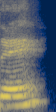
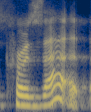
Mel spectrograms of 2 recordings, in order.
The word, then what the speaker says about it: Crozet: I have been mispronouncing that, by the way, for like So it's months. Crozet. I thought it was Crozet.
